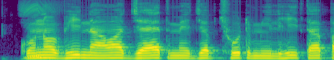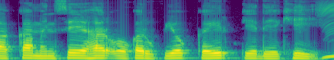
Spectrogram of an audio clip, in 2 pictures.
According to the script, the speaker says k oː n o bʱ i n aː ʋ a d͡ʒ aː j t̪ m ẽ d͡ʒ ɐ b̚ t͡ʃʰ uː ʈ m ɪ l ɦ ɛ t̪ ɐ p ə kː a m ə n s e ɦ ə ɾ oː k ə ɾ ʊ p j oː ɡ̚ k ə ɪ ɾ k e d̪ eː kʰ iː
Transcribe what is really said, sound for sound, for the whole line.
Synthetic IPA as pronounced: k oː n o bʱ i n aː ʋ a d͡ʒ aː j t̪ m ẽ d͡ʒ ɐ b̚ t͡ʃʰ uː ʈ m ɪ l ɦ i t̪ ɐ p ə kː a m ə n s e ɦ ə ɾ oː k ə ɾ ʊ p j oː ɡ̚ k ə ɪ ɾ k e d̪ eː kʰ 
